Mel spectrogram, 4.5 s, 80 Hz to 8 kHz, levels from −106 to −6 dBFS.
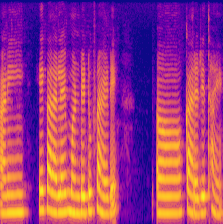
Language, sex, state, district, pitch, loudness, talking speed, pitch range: Marathi, female, Maharashtra, Dhule, 235 Hz, -16 LUFS, 120 wpm, 225-245 Hz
